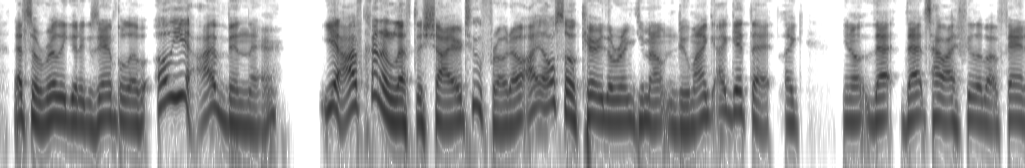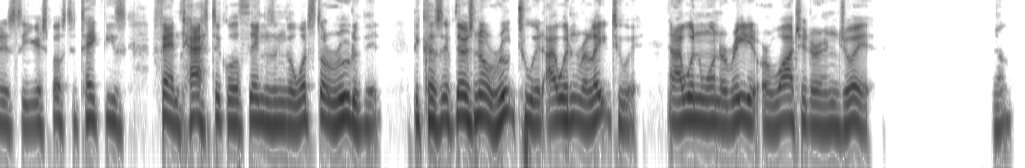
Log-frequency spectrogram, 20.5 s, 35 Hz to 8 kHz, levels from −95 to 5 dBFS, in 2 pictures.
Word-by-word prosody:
That's 185 -1 +5
a 155 - +5
really 175 +3 +4
good 160 -1 +1
example 165 +3 0
of, 145 +1 0
"Oh 285 +5 +2
yeah, 345 0 +5
I've 205 -8 0
been 145 -3 +1
there. 135 +9 -5 0.4
Yeah, 250 +1 +5
I've 260 0 +4
kind 370 - +2
of 190 -6 +8
left 155 -3 +6
the 160 - +1
Shire 145 +4 +4
too, 260 +5 -1
Frodo. 145 0 -1
I 220 - 0
also 205 - +4
carry 180 +1 +2
the 160 -1 +1
ring 160 0 0
to 155 - 0
Mountain 145 -3 -2
Doom." 130 +1 -1
I 185 +4 +2
I - - -3
get 210 -1 +1
that, 145 -6 -3
like, 150 -3 -5 0.4
you 160 - -7
know, 160 0 -2
that 170 +2 +1
that's 180 +3 +2
how 175 -2 +2
I 155 -1 -1
feel 170 +4 -5
about 150 -4 -4
fantasy. 145 -5 -3
You're 140 +1 -7
supposed 140 +2 -8
to 145 - -14
take 170 0 -4
these 155 -7 -6 0.3
fantastical 155 -2 -1
things 160 +2 -3
and 145 0 -2
go, 140 - -3
what's 160 +3 -3
the 180 - -2
root 160 +3 +2
of 135 -2 -3
it? 140 +5 -10 0.3
Because 160 -2 -1
if 165 -4 -3
there's 180 -3 +3
no 180 -1 +1
root 180 +8 0
to 155 - -1
it, 145 - -5
I 155 - -2
wouldn't 165 0 0
relate 170 +5 -2
to 140 -3 -5
it, 140 - -15 0.3
and 155 - -6
I 150 - +1
wouldn't 170 -1 +1
want 155 -1 -2
to 140 - -3
read 165 +4 0
it - - -4
or - - -5
watch 160 +3 -2
it 150 -2 -6
or 140 - -3
enjoy 140 +4 -2
it. 135 - -9 1.2
No. 135 +5 -11
160 Hz, 240 wpm, -24 LUFS, 145-175 Hz, 1.2 s, of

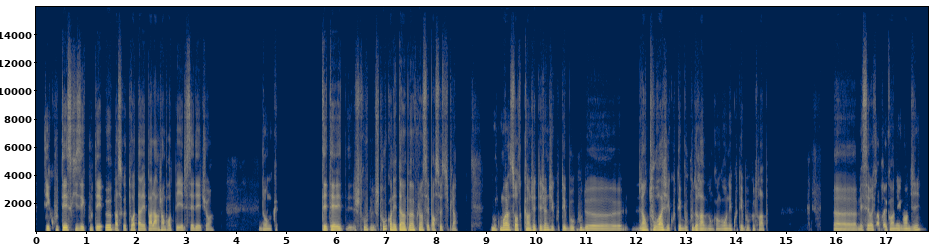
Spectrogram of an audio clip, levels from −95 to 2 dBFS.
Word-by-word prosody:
tu 120 - -3
écoutais 130 +6 +4
ce 130 - -5
qu'ils 110 -2 -2
écoutaient 110 +1 0
eux, 145 +1 +6
parce 145 - -1
que - - -6
toi 115 +3 0
tu - - -2
avais 95 -2 +2
pas 100 - +2
l'argent 100 +4 +2
pour 110 -3 -3
te - - -35
payer 100 0 -2
le - - -15
CD, 105 -1 -2
tu 90 - -10
vois? 85 +3 -9 0.9
Donc, 100 -3 -7 0.9
tu - - +5
étais 120 0 +4
d - - -9
je - - -9
trouve 150 -2 -3
q 130 - -7
je - - -8
trouve 170 - 0
qu'on 135 - +4
était 115 +1 +6
un 120 - +7
peu 140 - +3
influencé 125 -3 +2
par - - -2
ce - - -3
type-là. - - -10 0.7
Donc 110 0 -2
moi, 140 +2 +6
surt 120 -5 +1
quand 115 - +2
j'étais 115 +1 0
jeune, 130 +3 +2
j'écoutais 110 -1 -4
beaucoup 105 +6 -4
de 100 -3 -1 0.3
l'entourage 120 +2 +4
écoutait 110 0 -3
beaucoup 105 +3 -5
de 120 - +4
rap, 110 -1 +1
donc, 90 -2 -9
en - - -3
gros, 100 +3 -2
on 105 - -2
écoutait 95 0 -6
beaucoup 95 0 -9
de - - -18
rap. - - -5 1.3
Heu, 90 -2 -1
mais 90 0 -4
c'est 105 - -4
vrai 105 - +2
qu'après, 125 +1 -3
quand 110 -2 -1
on - - -2
est 105 - 0
grandi 100 +8 -1
110 Hz, 230 wpm, -24 LUFS, 100-120 Hz, 1.3 s, un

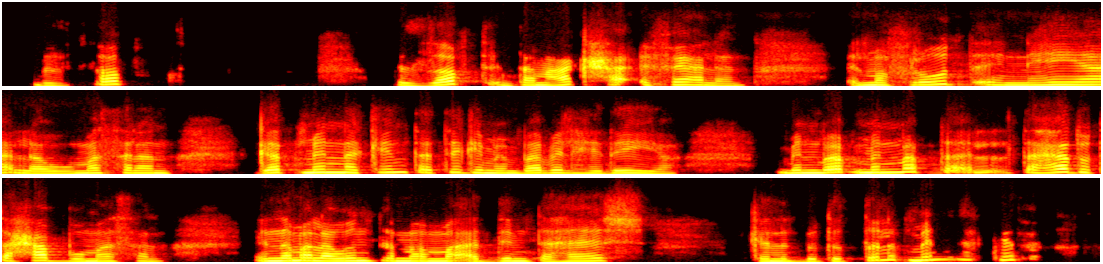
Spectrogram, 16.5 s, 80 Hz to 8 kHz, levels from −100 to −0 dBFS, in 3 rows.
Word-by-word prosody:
بالضبط. 210 +9 -4 1.1
بالضبط، 235 - +1
أنت 200 -1 -4
معاك 210 +5 +2
حق - - +3
فعلًا، 230 -7 -2 0.5
المفروض 220 +7 -1
إن 205 -4 -1
هي 255 +4 +2
لو 200 -3 -2
مثلًا 220 0 -2 0.4
جات 255 +2 +2
منّك 270 0 +3
أنت، 290 -1 -1
تيجي 260 -1 -3
من 210 -3 0
باب 225 +3 0
الهديّة، 200 -3 -2 0.5
من 240 0 +3
مب 280 +3 +5
من 265 +1 +3
مبدأ 155 - -2
تهادوا 280 +3 +4
تحابوا 210 -7 +2
مثلًا. 205 0 -5 0.5
إنّما 240 +3 +5
لو 230 -2 +4
أنت 245 -1 +1
ما 215 0 +2
ما 210 0 +1
قَدِّمتهاش، 210 +3 -3 0.5
كانت 200 -3 -3
بتتطّلب 265 - -4
منك 340 +5 -2
كده؟ - - -8
230 Hz, 125 wpm, -22 LUFS, 205-265 Hz, 1.1 s, مب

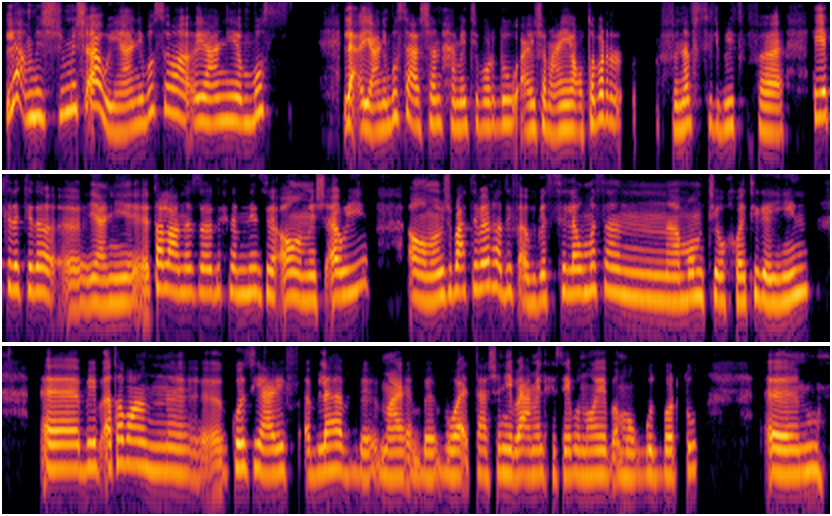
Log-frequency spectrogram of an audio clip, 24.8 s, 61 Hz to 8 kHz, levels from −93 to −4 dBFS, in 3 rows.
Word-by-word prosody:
لأ - - +3
مش 290 +1 0
مش 350 +3 +1
أوي، 355 - +5
يعني 195 +5 -1
بُصّ 335 +6 -5
هو 325 -2 +1 0.2
يعني 250 +1 +2
بُصّ 325 +9 -3 0.5
لأ - - +5
يعني 205 0 +3
بُصّ، 285 +5 -3
عشان 235 +1 0
حماتي 220 0 -3
برضو 230 +1 -2
عايشة 205 +2 -2
معايا 195 +2 +1
يُعتبر 235 +6 0 0.4
في 200 - -9
نَفس 235 +3 -2
البيت، 220 +1 -4
فهي 200 +10 -1
كده، 285 -2 +1
كده، 270 0 0
آآ، 165 -7 -4
يعني 195 +2 0
طالعة 285 -3 +3
نازلة، 260 0 -2
آدي 255 0 -3
إحنا 260 0 -4
بننزل 250 0 0
آه 230 -1 +2
مش 210 -1 -2
أوي، 250 +7 +1 0.4
آه 215 -2 +2
مش 240 +2 +1
باعتبرها 285 +3 +2
ضيف 260 -1 -6
أوي، 195 0 -2
بس 215 +2 -4
لو 255 0 +2
مثلًا 270 0 0 0.6
مامتي 225 +3 +1
وإخواتي 205 +2 -1
جايين 215 +5 +2 0.6
آآ، 230 0 +5
بيبقى 240 +1 0
طبعًا 250 -4 +1 0.7
جوزي 235 0 +4
عارف 205 +1 0
قبلها 210 +4 +1
ب 200 -1 -10 0.2
مع 185 -1 +1
ب - - -8 0.2
بوقت 195 +1 0
عشان 195 +1 -4
يبقى 195 -1 +2
عامل 195 +1 -2
حسابه 190 +1 -5
إن 190 - -3
هو 190 - -1
يبقى 195 -4 -1
موجود 185 +1 -4
برضو، 195 +3 -2 0.7
آآ، 200 +1 +4
225 Hz, 155 wpm, -23 LUFS, 200-255 Hz, 0.7 s, أوي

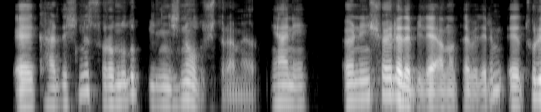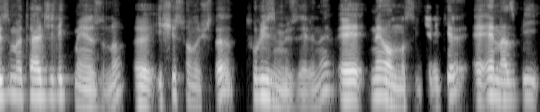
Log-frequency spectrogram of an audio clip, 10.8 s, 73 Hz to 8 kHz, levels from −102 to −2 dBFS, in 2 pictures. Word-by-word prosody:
eee, 95 0 +4
kardeşimde 115 - -9
sorumluluk 120 0 -5
bilincini 110 +3 -5
oluşturamıyorum. 100 - -9
Yani, 115 -1 -3 0.4
örneğin 130 +2 0
şöyle 150 -3 +6
de 95 -4 +5
bile 90 -1 +3
anlatabilirim, 90 - -6
eee, 110 -1 0
turizm 145 +2 +2
otelcilik 150 0 +2
mezunu. 95 - -3
Eee, 110 -3 +3
işi 125 +6 -3
sonuçta 110 - -3
turizm 145 -10 +1
üzerine 85 - -8
ve 135 0 +8
ne 150 +1 +2
olması 100 -7 +1
gerekir? 105 +11 -3
E, 135 - -1
en 155 -2 +5
az 135 +1 -1
bir 145 -1 -4
120 Hz, 155 wpm, -25 LUFS, 100-145 Hz, 0.4 s, ve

